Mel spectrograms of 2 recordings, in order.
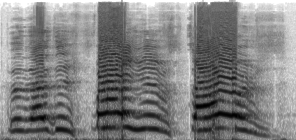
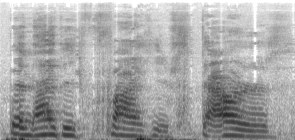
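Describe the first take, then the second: First: It is shouted loudly in anger. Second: It is said quietly with simmering anger.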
